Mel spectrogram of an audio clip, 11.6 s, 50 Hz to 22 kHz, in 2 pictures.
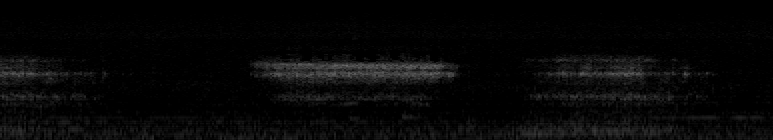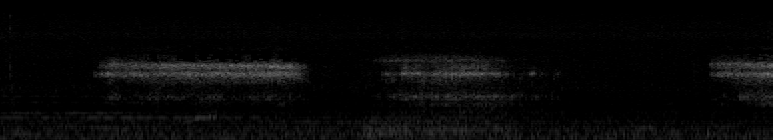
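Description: Soft rhythmic snoring, about 13 breaths a minute, light rattling on each breath during sleep, with steady background hum.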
